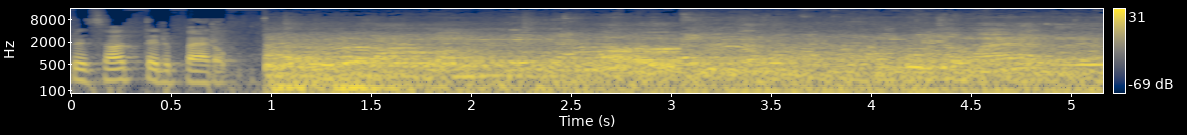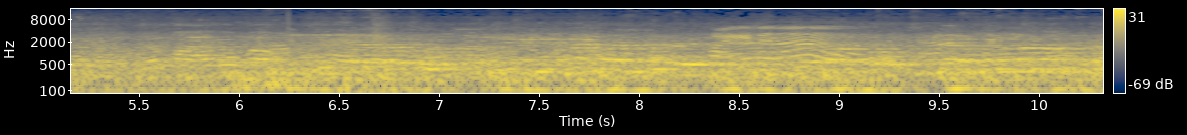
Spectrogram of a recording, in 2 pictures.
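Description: A large crowd murmurs and chatters in a busy echoing space.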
